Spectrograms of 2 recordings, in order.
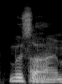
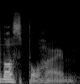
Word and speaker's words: Muspelheim: But we should go down to, Muspelheim. Muspelheim. Look how it's spelled. Just because it's a U does not mean it has to be you.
